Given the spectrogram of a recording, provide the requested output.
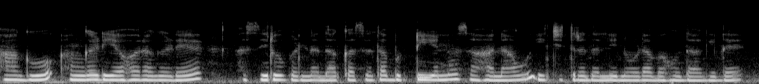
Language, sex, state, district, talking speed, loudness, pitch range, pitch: Kannada, female, Karnataka, Bangalore, 95 wpm, -14 LUFS, 190-210 Hz, 200 Hz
